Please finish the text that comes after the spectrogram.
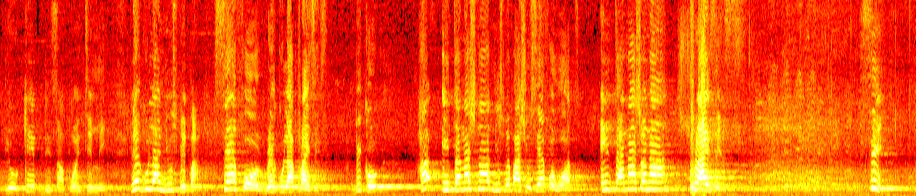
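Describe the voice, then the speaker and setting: A man's voice: high-pitched, darkish tone, full character voice. A man playing a pushy, slick newspaper seller in a theatrical stage play. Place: theatre stage, picked up in the hall. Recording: echoey stage hall, background noise.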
